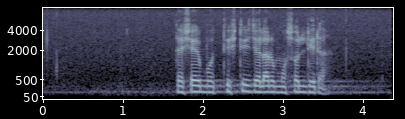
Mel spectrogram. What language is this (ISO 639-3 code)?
ben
